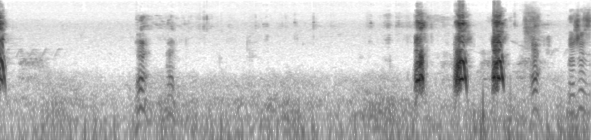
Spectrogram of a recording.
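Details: Dachshund named Szogun hunting and killing a mouse; scattered barks, a couple early, then a tight cluster of three loud yaps near the end, over a low steady background hum.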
